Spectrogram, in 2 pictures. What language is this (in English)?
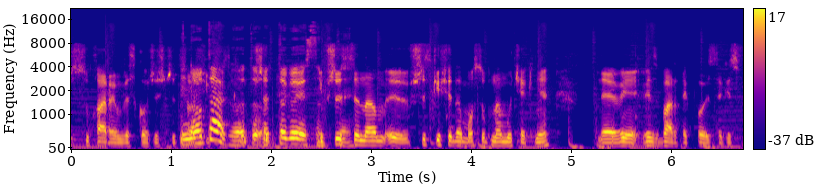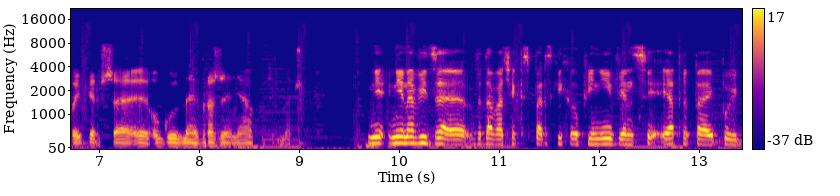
Polish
